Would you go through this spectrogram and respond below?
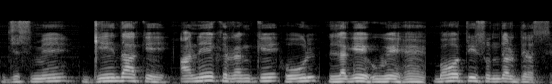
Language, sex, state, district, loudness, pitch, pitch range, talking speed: Hindi, male, Uttar Pradesh, Budaun, -23 LUFS, 140 Hz, 125-155 Hz, 150 wpm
